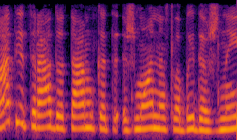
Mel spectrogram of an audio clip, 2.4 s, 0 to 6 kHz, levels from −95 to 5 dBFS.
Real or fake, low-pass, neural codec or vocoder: real; 5.4 kHz; none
